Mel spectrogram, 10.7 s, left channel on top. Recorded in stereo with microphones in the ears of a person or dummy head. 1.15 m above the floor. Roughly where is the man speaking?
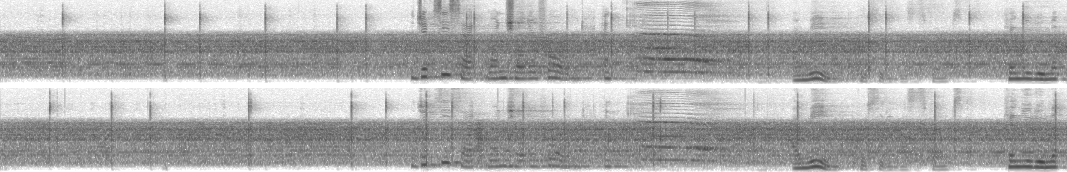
Right.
